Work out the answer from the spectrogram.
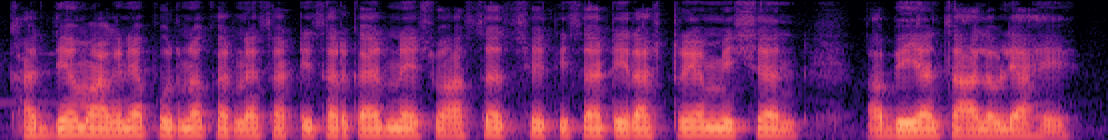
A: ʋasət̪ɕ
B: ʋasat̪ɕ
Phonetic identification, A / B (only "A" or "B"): A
